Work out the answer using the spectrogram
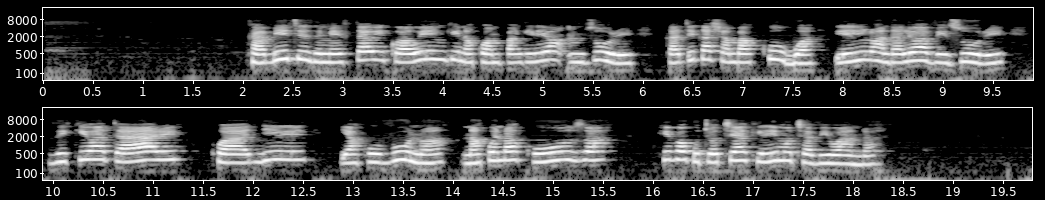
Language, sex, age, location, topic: Swahili, female, 25-35, Dar es Salaam, agriculture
